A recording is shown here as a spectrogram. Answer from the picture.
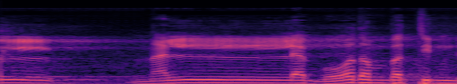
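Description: A man chanting in a melodic sermon style, holding one long steady note in the middle between shorter syllables.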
